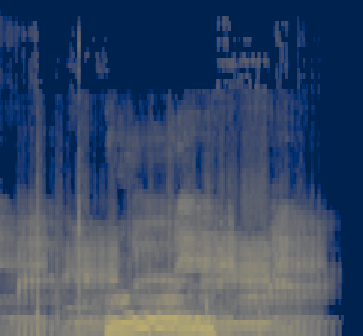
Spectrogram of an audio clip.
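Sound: goat bleating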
